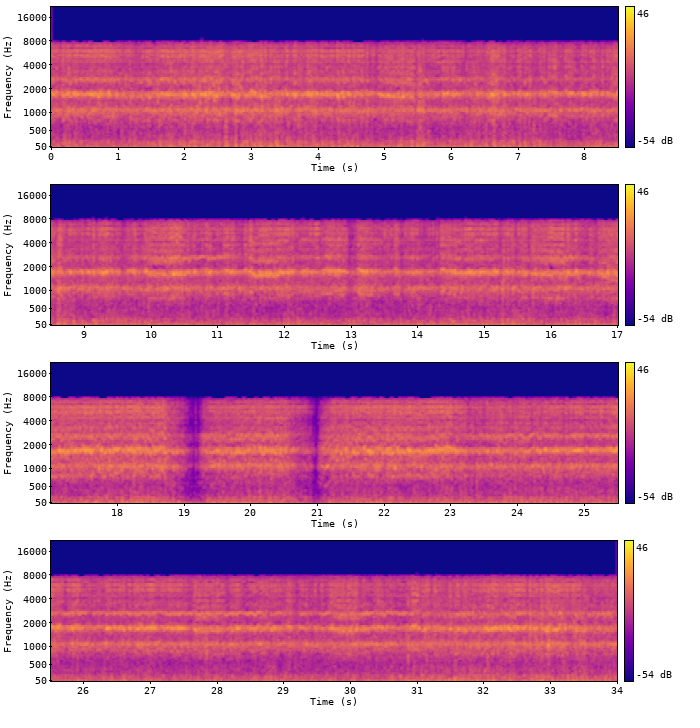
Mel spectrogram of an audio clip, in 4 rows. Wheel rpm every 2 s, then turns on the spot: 230, 230, 230, 230, 230, 230, 230, 230, 210, 150, 130, 200, 220, 230, 230, 230, 230.
none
